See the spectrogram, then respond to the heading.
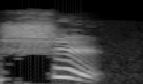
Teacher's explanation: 它是一个翘舌音，声母是诗，同时它也是一个整体认读音节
